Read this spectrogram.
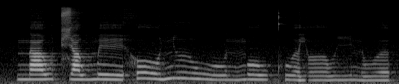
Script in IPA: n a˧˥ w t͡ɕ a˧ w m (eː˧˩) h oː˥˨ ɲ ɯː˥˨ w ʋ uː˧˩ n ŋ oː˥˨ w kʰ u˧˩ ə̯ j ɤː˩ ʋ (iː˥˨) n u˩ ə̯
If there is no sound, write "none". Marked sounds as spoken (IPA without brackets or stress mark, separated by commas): eː˧˩, iː˩˧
